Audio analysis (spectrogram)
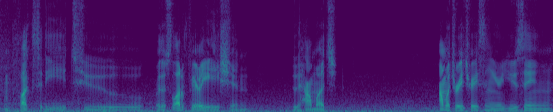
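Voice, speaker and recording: A man streaming a game, talking in a rambling, halting way with many fillers, his voice a bit rough and strained. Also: fairly low pitch, pushed and bright, slight background noise. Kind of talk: casual gameplay commentary.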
